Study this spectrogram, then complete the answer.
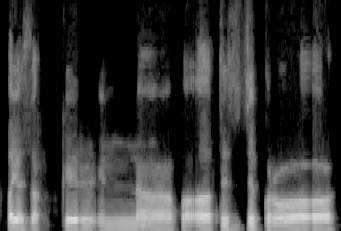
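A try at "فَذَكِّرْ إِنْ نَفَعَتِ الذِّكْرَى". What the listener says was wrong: Okay, so this is fadhakkir. Okay, no ya in between. Fadhakkir. And then remember your ghunna sound. So inna.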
